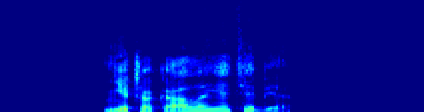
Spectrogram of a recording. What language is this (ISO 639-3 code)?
bel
